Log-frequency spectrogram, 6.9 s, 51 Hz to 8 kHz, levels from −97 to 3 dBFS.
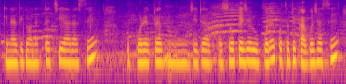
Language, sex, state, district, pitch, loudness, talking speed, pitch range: Bengali, female, Assam, Hailakandi, 200 Hz, -14 LUFS, 120 wpm, 190-215 Hz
